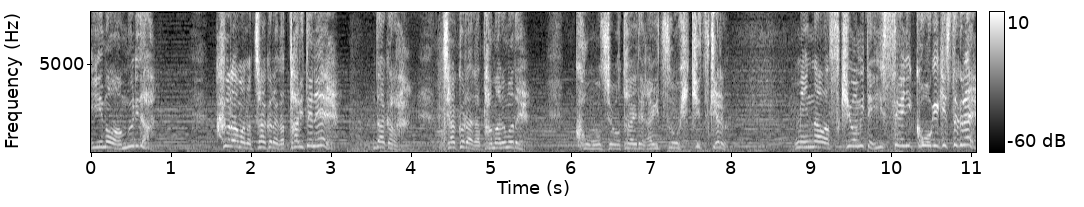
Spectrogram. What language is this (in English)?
Japanese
